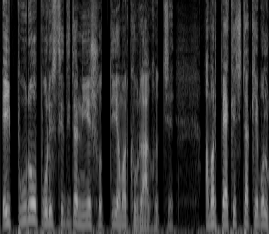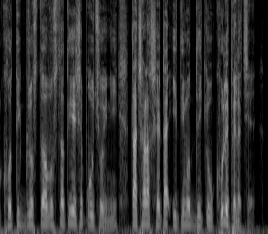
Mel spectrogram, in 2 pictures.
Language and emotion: Bengali, angry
